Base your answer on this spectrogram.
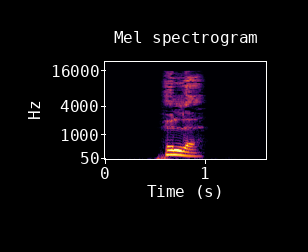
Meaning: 1. covering, wrapping 2. synonym of Kleidung 3. case, sheath 4. husk (useless, dried-up, worthless exterior) 5. mantle (anything that covers or conceals something else)
- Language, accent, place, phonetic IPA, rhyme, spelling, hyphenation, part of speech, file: German, Germany, Berlin, [ˈhʏlə], -ʏlə, Hülle, Hül‧le, noun, De-Hülle.ogg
